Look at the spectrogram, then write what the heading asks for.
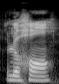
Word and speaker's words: Laurent: Like Laurent, we don't pronounce the T.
